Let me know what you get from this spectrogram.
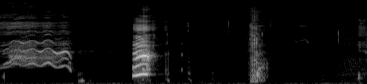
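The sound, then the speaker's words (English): Two sharp crunches of square Ritz crackers being crushed, spaced about a second apart, preceded by a brief high, wavering vocal tone and followed by quiet. “So easy for crunching.”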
